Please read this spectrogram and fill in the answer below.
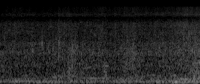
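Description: Steady outdoor rushing noise: splashing water from a garden fountain mixed with wind on the microphone.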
